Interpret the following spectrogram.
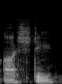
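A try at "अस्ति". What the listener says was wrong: Asti. Ashti ne. Asti. Asti. In Bengal, they say sha for sa. So it gets confusing. Bengalis, they mispronounce. Local practice was like that. It should be asti, not ashti.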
